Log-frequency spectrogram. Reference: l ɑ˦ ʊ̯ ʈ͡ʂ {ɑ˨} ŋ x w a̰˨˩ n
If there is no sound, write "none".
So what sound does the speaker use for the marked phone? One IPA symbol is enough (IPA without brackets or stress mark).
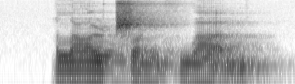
ɑ˨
